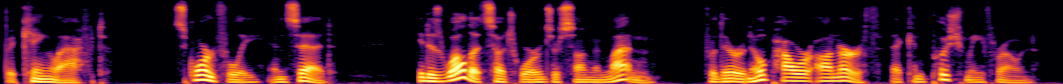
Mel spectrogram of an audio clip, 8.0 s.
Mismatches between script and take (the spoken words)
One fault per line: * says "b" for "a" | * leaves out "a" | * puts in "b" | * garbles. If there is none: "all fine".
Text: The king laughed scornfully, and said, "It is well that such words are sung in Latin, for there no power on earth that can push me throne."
all fine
